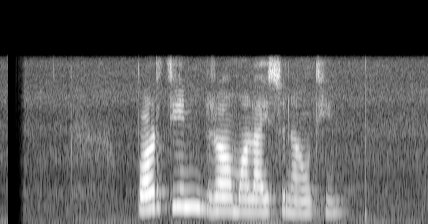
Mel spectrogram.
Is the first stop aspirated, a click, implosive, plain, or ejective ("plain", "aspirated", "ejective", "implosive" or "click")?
plain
